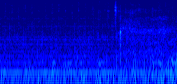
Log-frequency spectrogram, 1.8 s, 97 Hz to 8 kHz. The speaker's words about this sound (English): And so this kind of signal is also called pink noise because it's somewhat in between white and red. And more exactly, if one does the analysis, then this kind of noise has a frequency content that rises at low frequencies like 1 over the frequency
